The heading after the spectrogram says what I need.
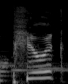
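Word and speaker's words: Pyrrhic: I'll spell that as well because it might not sound like you think it does. Okay. So, that that's how you would spell that. The the victory part is easy, but pirick is is not.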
